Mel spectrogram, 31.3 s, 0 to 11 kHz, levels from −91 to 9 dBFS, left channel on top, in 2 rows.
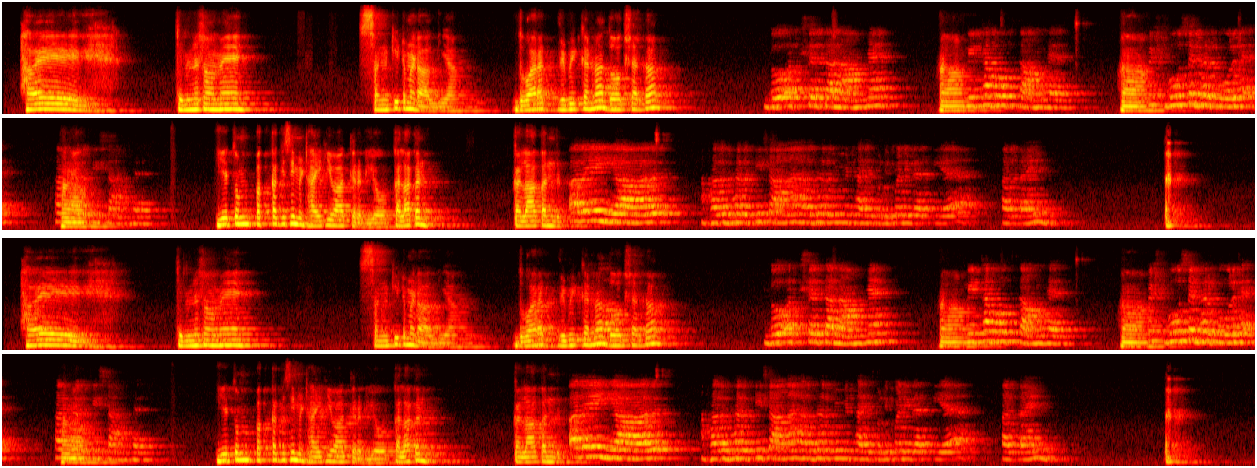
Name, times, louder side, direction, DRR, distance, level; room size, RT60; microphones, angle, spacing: voice 1, 0.2-1.5 2.2-3.1 4.5-5.8 6.4-8.2 11.7-12.1 14.0-14.4 16.4-16.7 18.3-21.0 22.1-22.7 30.2-30.3, left 3 dB, 45° left, 9 dB, 0.9 m, -21 dB
voice 2, 7.3-8.0 9.5-11.0 12.0-13.3 14.3-15.7 16.3-17.4 22.7-23.9 24.4-27.7 28.1-28.8, equal, 30° right, -3 dB, 6.7 m, -30 dB
28.5 x 17.0 x 2.4 m, 0.84 s
head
